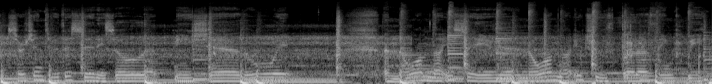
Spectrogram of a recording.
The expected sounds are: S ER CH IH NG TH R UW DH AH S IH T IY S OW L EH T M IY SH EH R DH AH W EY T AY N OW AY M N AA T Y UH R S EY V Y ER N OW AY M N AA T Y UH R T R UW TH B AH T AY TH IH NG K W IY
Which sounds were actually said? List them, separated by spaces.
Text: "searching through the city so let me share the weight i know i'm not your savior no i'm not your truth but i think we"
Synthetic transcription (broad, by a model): S ER CH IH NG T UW DH AH S IH T IY S OW L EH T M IY SH EH R DH AH W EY AY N OW AY M N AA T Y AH R S EY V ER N OW AY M N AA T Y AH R T R UW TH B AH T AY TH IH NG K W IY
